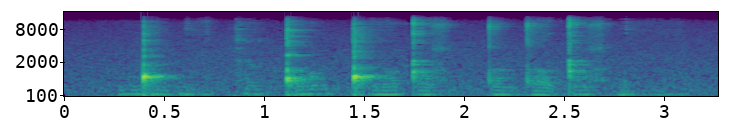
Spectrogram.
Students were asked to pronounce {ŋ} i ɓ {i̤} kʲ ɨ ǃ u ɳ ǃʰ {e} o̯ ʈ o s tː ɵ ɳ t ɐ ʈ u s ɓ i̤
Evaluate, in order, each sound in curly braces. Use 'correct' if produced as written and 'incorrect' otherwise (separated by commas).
incorrect, correct, correct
